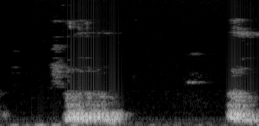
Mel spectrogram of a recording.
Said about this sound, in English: don't growl at me, don't you bark at me either, stop it.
